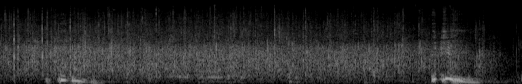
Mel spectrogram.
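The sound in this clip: An audience applauds to welcome a speaker coming up to share her story at a talk. The clapping is steady and moderately loud, with brief voices near the start and again near the end, then fades out at the close.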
